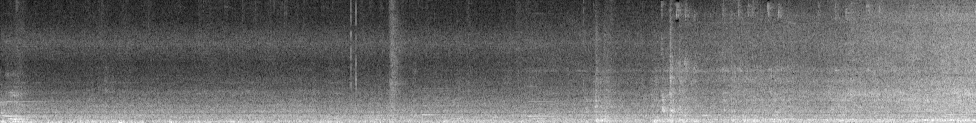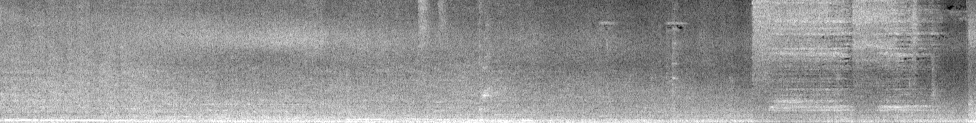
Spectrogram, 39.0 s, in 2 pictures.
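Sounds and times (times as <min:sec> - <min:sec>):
train wheels on rails: 0:06.9 - 0:08.3, 0:11.5 - 0:39.0.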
